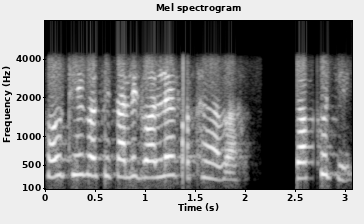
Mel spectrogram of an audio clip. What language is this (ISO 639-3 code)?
ori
